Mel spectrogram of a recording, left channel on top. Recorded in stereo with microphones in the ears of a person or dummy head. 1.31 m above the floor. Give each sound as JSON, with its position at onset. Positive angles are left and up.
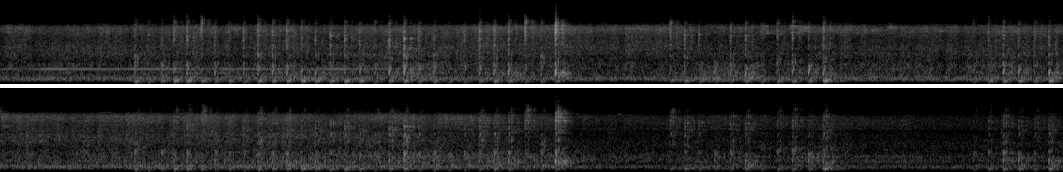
{"t": 1.3, "sound": "a clap", "side_deg": 45, "distance_m": 6.5}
